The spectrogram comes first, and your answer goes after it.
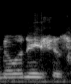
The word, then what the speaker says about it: melanaceous: If you have more melanin, you're melanaceous, which rhymes with gracious and spacious and efficacious.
